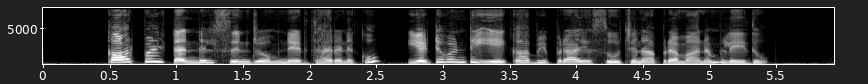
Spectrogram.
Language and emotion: Telugu, neutral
